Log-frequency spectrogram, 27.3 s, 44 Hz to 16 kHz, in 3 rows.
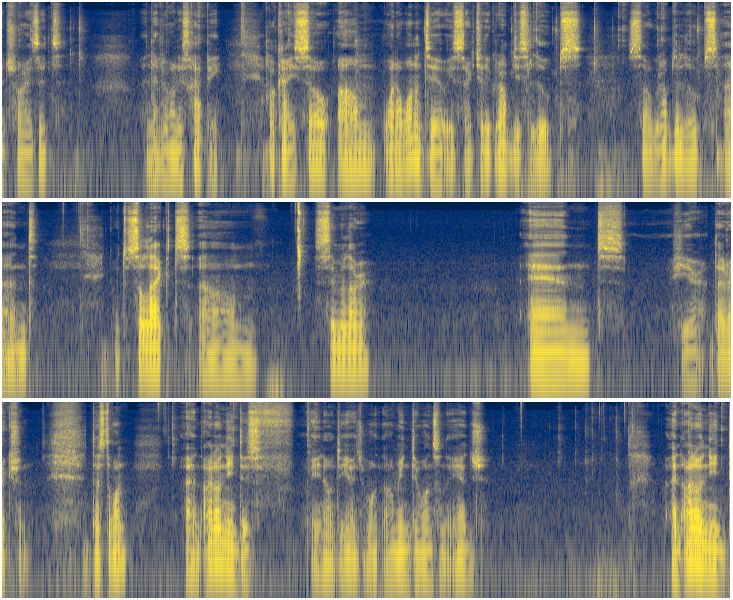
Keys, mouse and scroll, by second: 0.2 click, 0.6 click, 0.9 Tab, 1.2 scroll down 1, 1.5 scroll up 2, 1.9 middle click, 2.3 /, 3.0-3.3 scroll up 2, 3.3 middle click, 3.6 /, 4.0 scroll up 2, 4.4 middle click, 5.2 Tab, 5.6-6.4 scroll up 1, 6.6 alt+click, 7.0 Tab, 7.7 alt+click, 8.2 alt+click, 10.1 click, 21.0 alt+shift+click, 22.0 alt+shift+click, 25.6 ctrl+z, 25.8 ctrl+z, 27.1 alt+shift+click.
